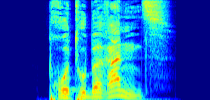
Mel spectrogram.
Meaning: 1. protuberance 2. solar prominence
- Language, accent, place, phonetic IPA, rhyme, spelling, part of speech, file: German, Germany, Berlin, [pʁotubeˈʁant͡s], -ant͡s, Protuberanz, noun, De-Protuberanz.ogg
